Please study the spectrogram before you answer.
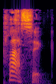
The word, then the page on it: classic: anglais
